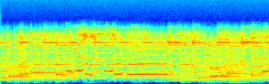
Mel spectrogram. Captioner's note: whistling; yodeling; whistling; yodeling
